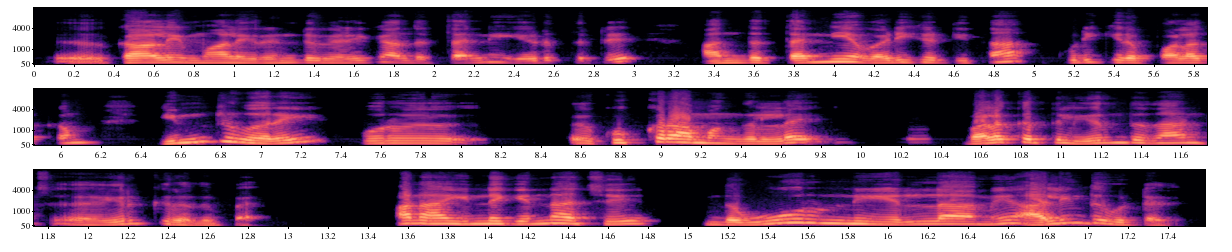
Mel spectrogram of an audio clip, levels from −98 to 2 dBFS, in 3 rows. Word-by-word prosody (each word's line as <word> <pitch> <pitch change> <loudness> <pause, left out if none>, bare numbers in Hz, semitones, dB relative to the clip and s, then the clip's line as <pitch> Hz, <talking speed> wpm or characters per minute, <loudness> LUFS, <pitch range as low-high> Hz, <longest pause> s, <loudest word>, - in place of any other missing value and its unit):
அ 200 - -4 0.2
காலை, 140 +2 +5
மாலை 130 -1 -1
2 135 +3 -6
வேளைக்கு 130 +4 -7
அந்த 120 -3 -8 0.2
தண்ணீய 140 -3 -2
எடுத்துட்டு 375 - -8 0.5
அந்த 135 +4 0
தண்ணீய 170 +7 +4
வடிகட்டி 140 -1 -3
தான் 195 +1 +1 0.2
குடிக்கிற 140 -1 -2 0.2
பழக்கம், 135 +8 0 0.5
இன்று 250 +8 +1
வரை 160 +5 +4 0.4
ஒரு 155 0 -3 0.9
அ - - -2
குக்கிராமங்கள்ல 180 - +4 0.9
பழக்கத்தில் 200 -2 +4
இருந்து 180 +1 -1
தான் 170 +2 +1 0.3
அ - - -3 0.2
இருக்கிறது 185 +3 -3
இப்ப. 285 +2 -8 0.8
ஆனா, 195 -1 +5 0.2
இன்னக்கி 175 -1 +2
என்ன 200 +4 +2
ஆச்சு? 185 -3 -4 0.4
இந்த 140 -1 +1 0.3
ஊருண்ணி 210 -8 +2 0.2
எல்லாமே 165 +1 +2 0.2
அழிந்துவிட்டது. 205 - -1
165 Hz, 115 wpm, -23 LUFS, 140-185 Hz, 0.9 s, காலை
